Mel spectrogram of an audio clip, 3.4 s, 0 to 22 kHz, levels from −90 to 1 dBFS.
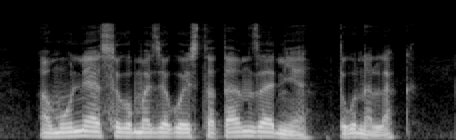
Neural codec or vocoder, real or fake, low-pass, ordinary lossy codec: none; real; 10.8 kHz; none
